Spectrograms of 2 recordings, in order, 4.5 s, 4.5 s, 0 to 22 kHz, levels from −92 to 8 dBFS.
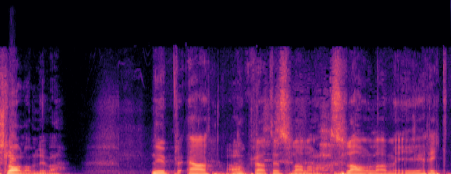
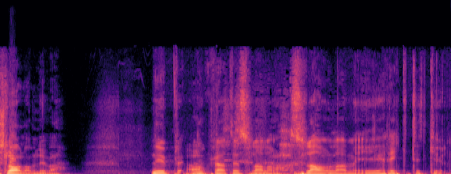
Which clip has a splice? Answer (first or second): second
